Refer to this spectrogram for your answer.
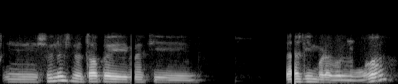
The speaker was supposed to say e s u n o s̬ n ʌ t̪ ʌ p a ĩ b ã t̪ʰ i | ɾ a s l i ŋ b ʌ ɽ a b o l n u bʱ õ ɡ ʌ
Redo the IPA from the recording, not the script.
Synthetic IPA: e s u n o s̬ n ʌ t̪ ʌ p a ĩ m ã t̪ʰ i | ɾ a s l i ŋ b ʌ ɽ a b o l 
